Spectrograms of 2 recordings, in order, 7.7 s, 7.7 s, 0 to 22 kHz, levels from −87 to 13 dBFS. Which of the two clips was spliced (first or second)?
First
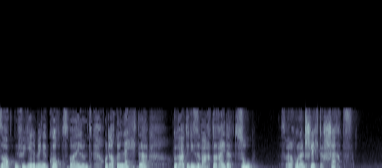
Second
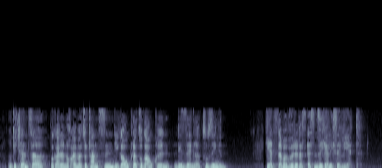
first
